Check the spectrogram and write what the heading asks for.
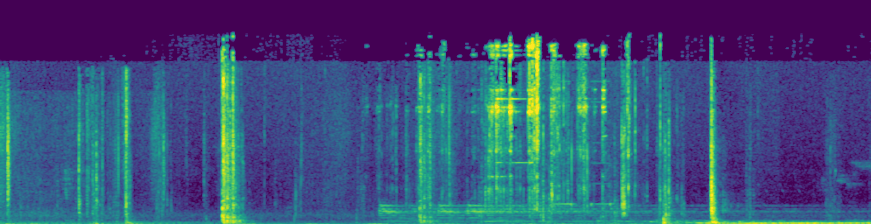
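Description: A car door clunks open and later thumps shut as someone retrieves an item from the car, with keys jingling, a steady electronic tone in between, and a low engine rumble settling in at the end.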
